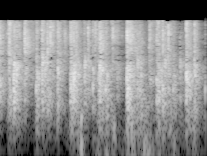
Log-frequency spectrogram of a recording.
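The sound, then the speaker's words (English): An audience clapping: a steady, dense patter of many hands applauding together, sharp and even throughout without any voices. “Clap if you think that one is the fiction.”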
